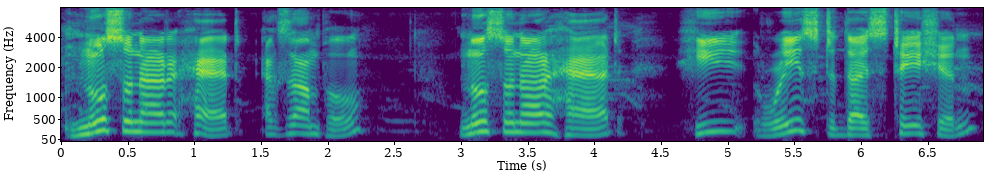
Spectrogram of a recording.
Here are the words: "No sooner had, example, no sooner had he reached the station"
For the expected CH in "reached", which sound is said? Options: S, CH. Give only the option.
S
